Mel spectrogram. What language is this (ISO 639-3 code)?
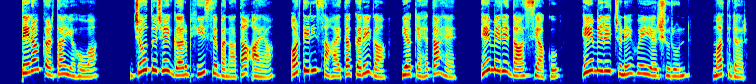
hin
